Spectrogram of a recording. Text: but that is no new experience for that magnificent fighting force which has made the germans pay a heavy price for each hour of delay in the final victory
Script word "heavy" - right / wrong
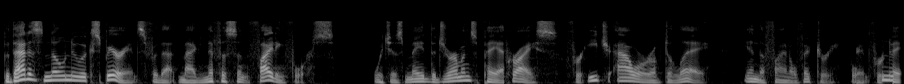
wrong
